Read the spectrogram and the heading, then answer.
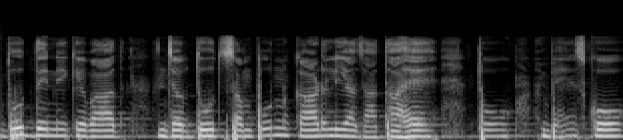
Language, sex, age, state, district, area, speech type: Hindi, male, 18-30, Rajasthan, Bharatpur, rural, spontaneous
